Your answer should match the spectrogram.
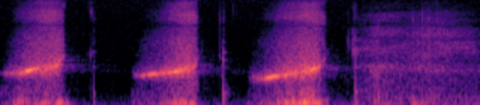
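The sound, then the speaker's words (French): Someone attempts funny whistles with the mouth: three short rising whistles, each sliding upward in pitch with breathy air noise, followed by a fainter, shakier attempt that trails off. “J'arrive pas, j'aimerais faire tous les bruits de sifflet marrant.”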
